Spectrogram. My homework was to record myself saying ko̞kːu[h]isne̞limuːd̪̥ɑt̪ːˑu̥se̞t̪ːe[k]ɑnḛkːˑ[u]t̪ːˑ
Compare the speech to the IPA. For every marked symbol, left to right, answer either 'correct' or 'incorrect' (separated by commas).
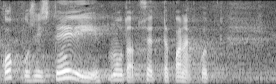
incorrect, incorrect, correct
